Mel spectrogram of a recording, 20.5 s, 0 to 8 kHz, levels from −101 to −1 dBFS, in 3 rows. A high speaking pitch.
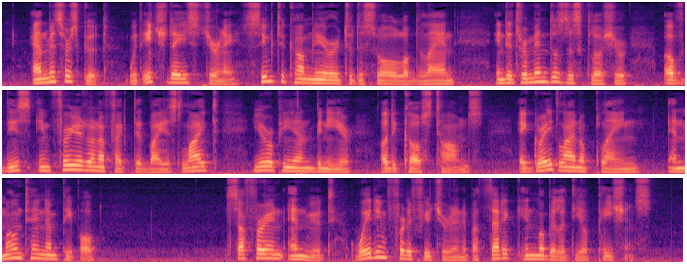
No: low, 120 Hz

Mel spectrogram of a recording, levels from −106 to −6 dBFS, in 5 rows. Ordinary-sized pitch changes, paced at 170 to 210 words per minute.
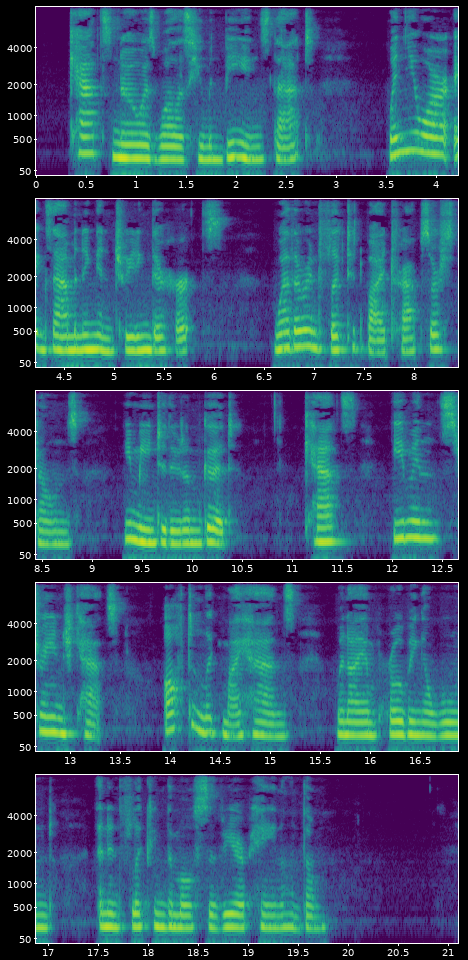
No: average, 3.1 semitones; average, 150 wpm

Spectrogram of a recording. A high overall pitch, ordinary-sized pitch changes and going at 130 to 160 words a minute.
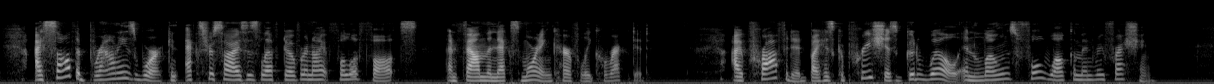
Yes: high, 210 Hz; average, 4.9 semitones; average, 155 wpm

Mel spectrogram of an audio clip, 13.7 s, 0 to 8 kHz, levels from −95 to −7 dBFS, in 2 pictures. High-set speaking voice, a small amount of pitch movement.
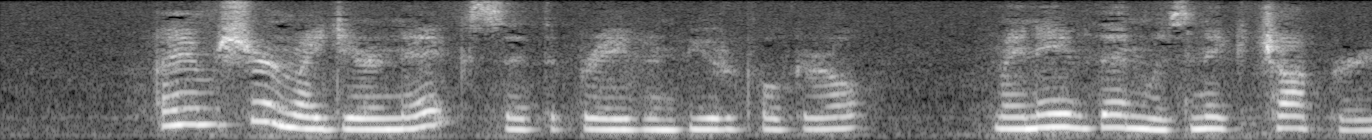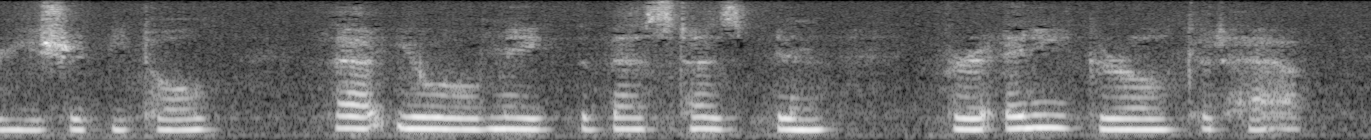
Yes: high, 240 Hz; narrow, 1.6 semitones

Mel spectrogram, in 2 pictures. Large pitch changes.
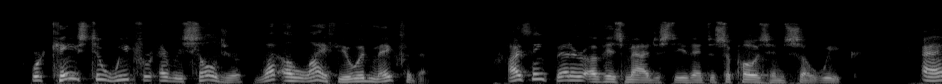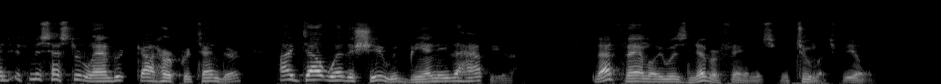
Yes: wide, 8.1 semitones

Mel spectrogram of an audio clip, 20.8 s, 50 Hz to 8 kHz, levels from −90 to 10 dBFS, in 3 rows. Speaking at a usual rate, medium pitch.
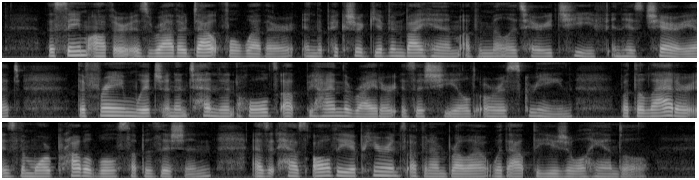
Yes: average, 165 wpm; medium, 165 Hz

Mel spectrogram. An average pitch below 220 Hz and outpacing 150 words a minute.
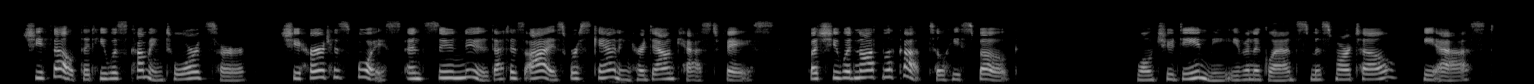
No: very high, 260 Hz; average, 170 wpm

